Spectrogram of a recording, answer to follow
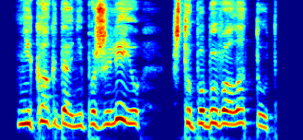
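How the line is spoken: Choked exhale. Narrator (Russian): сдавленно выдохнула я

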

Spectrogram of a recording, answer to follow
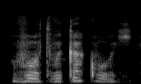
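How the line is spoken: Whisper. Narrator (Russian): Шепот

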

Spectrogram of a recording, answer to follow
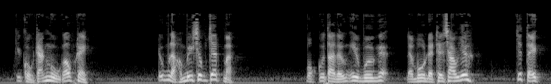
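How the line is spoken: Furious shout through gritted teeth. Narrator (Vietnamese): Khá cũng tái xám mặt mày, nghiến răng nghiến lợi, phẫn nộ mà hét lên

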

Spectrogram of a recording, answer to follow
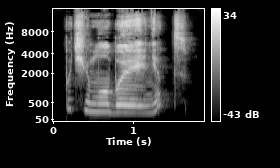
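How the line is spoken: Purring. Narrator (Russian): промурлыкала я

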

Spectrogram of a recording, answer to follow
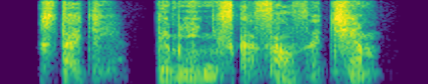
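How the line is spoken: Whispered. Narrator (Russian): шепнул мне Макс

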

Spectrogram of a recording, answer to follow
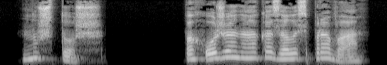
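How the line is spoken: Gloomy. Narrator (Russian): мрачно произнес Сэрроколд

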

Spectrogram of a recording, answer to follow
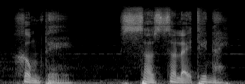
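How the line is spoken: Hoarse whisper. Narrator (Vietnamese): Giọng của bà khàn khàn thì thào

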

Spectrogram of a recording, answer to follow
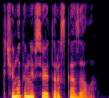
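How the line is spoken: Plain question. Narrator (Russian): наконец спросила я

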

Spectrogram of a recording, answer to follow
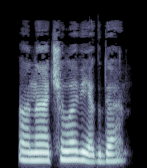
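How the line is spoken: Tired. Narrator (Russian): устало произнес Кайлин

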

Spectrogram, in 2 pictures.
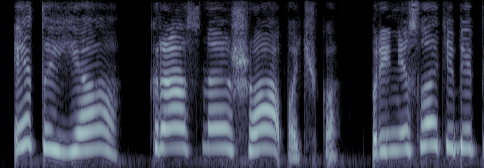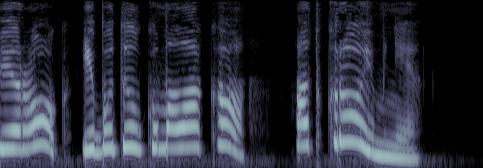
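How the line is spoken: Thin disguised voice. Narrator (Russian): ответил волк тонким голоском

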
